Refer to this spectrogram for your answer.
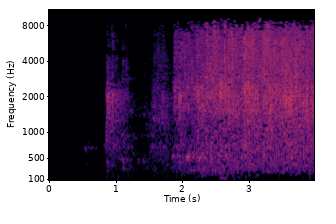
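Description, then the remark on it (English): A crowd in a church, once named Christ Community Church, breaks into applause after a brief pause, the clapping quickly swelling into a loud, dense, steady roar of many hands that holds to the end. “And that's an applause line in this once-named Christ Community Church.”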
